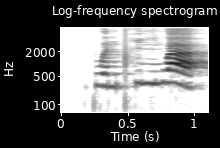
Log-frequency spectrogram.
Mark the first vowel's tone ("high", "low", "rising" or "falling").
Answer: rising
